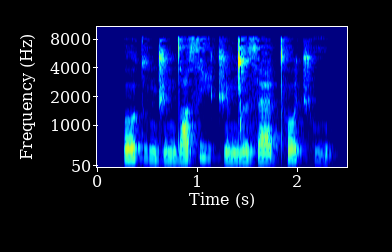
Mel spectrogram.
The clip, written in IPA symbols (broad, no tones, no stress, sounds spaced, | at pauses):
o t ṳ n d͡ʒ ø n d ɑ s i̤ t͡ʃ ø ŋ͡ǀ ɯ s æ tʰ o t͡ʃʰ ṳ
